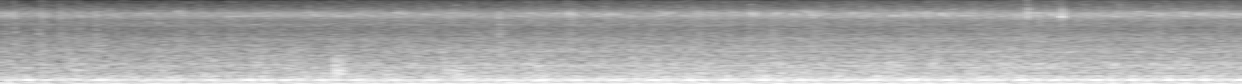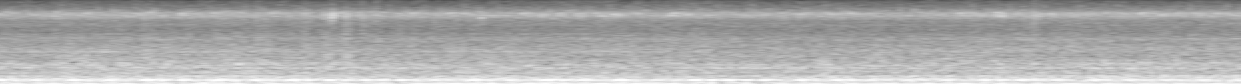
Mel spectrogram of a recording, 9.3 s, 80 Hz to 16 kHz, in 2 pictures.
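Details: 1969 Chevy Nova with forged-piston 5.3 V8, Magnuson supercharger, 4L80, Holley Terminator X Max, driven back to the shop: steady V8 rumble with a thin, constant high whine; normal supercharger whine.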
